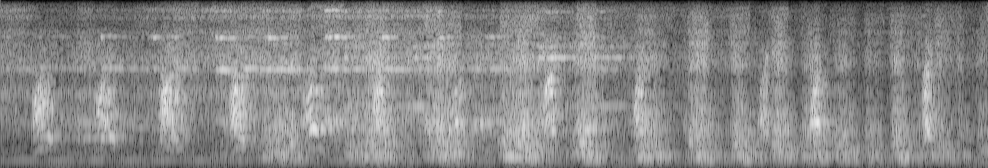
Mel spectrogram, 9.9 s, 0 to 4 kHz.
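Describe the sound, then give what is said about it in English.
A train rolls steadily along the rails between Dorbeath and Newton Stewart, its wheels clattering in a quick repeating rhythm, fairly loud, with indistinct shouting voices mixed into the din. “10 hours later, between Dorbeath and Newton Stewart, I pulled the emergency cord and jumped off the train.”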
